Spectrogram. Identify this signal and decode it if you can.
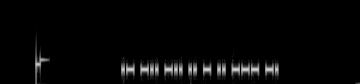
Morse code, heard as a keyed tone, about 52 wpm, 700 Hz. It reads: ADDITION
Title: Sets of 3 Words - New Word Drill - 50wpm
